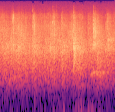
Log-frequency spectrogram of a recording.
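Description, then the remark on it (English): A crowd applauds steadily as a clap given to God, a dense wash of many hands clapping at an even loudness with a few sharper claps standing out, and no voices above it. “Come on, give a clap to God.”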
